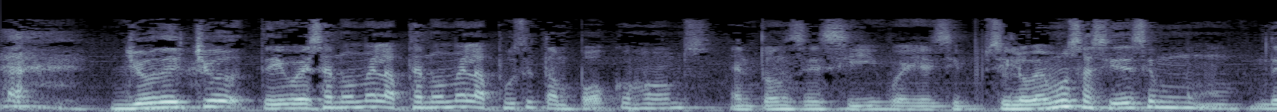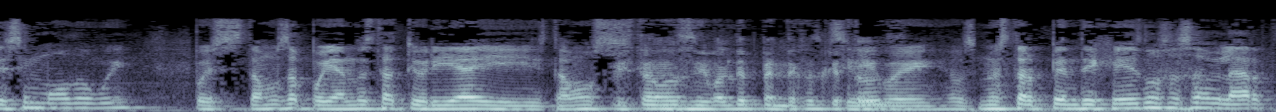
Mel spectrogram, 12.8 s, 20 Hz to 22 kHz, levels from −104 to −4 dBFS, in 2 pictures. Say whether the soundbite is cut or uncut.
cut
